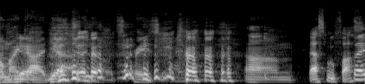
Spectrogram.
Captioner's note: laughter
